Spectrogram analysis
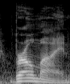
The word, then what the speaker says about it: Bromine: train, Dave Herald, Wisecube, Bromine pronounced bro mine mine hamding dinga mother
